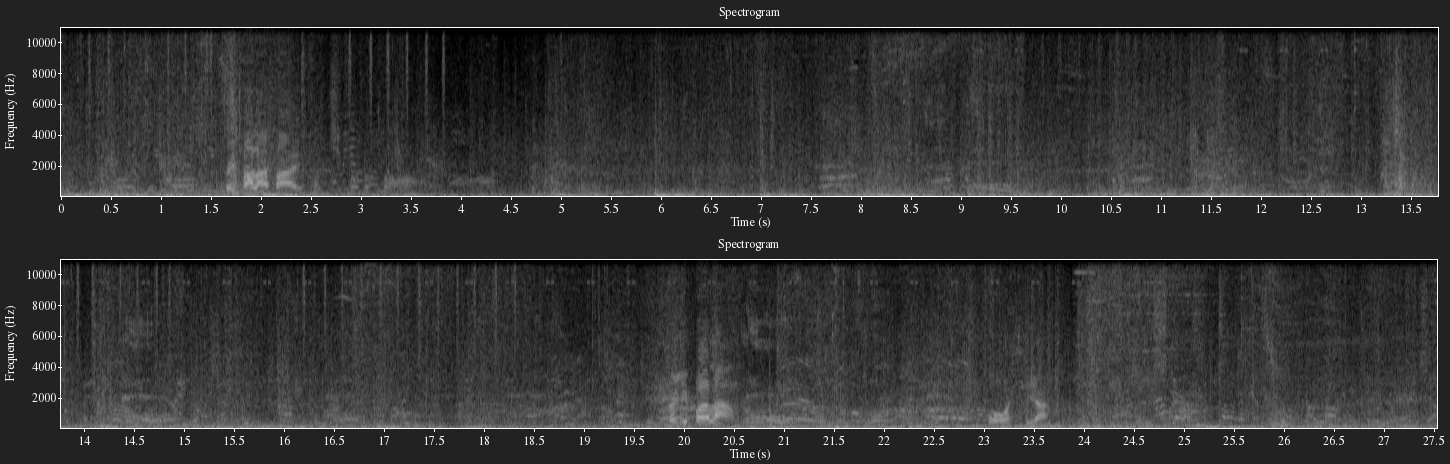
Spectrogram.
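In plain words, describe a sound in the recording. Game weapons fire in rapid bursts with energy zaps and impacts.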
